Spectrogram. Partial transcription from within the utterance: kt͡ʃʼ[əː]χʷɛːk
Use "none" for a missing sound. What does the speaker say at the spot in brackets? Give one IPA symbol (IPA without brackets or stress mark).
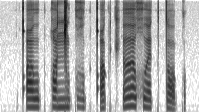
əː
